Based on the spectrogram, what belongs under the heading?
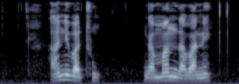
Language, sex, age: Venda, male, 21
